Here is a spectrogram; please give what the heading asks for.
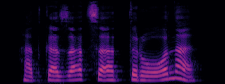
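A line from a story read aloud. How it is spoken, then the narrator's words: Hoarse laugh. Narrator (Russian): хрипло рассмеялся мышь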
